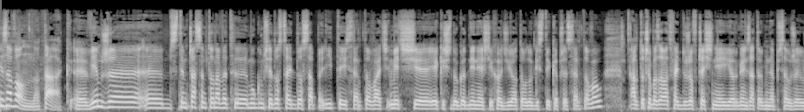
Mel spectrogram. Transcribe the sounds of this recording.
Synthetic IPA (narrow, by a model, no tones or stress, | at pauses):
ɲɛzavɔlnɔt̪a̰kvʲjɛmʐɛ | st̪ɘmt͡ʂasɛmt̪ɔnavɛt̪muɡbɘmɕɛd̪ɔst̪ad͡ʑd̪ɔsat̪ɛlʲit̪ɘist̪aɾt̪ɔvat͡ɕmʲjet͡ɕjakʲeɕud̪ɔɡɔd̪̚ɲeɲajeɕʲlʲixɔd͡ʑiɔt̪ɔ̃w̃lɔɡʲist̪ɘkɛpʂɛt̪st̪aɾt̪ɔvɔ̃w̃ʔalɛt̪ɔtʂɛbazawat̪fʲjad͡ʑd̪uʐɔft͡ʂɛɕɲejiɔɾɡaɲizat̪ɔɾmʲinapʲi̥sawʐɛju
